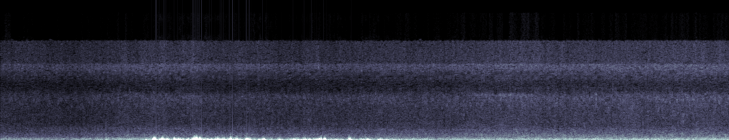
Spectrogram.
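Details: Low wind rumble with a cluster of muffled thumps and buffeting in the middle, then a steady quieter roar; no animal calls.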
